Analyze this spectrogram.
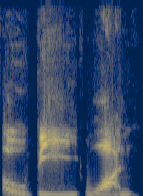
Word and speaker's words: OB1: Actually, it's OB1. Oh, Obi-Wan. Oh, Yeah, it's kind of OB1. Yeah. I see. Okay, like the character from Star Wars.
